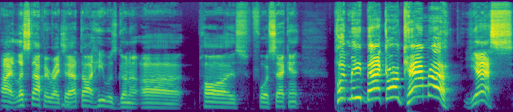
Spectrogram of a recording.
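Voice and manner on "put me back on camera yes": very high, slow, drawn-out, stretched-out yell. Interrupting a played clip to get back on camera: yelling. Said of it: "sorry for yelling in your ear".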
